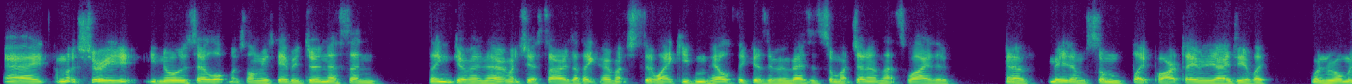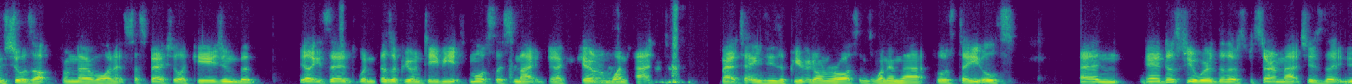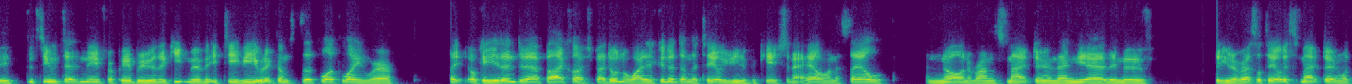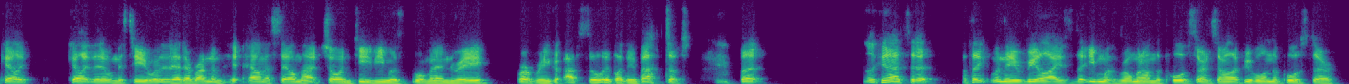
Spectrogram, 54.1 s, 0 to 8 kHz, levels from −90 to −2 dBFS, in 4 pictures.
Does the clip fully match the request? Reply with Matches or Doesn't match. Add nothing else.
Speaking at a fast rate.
Matches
